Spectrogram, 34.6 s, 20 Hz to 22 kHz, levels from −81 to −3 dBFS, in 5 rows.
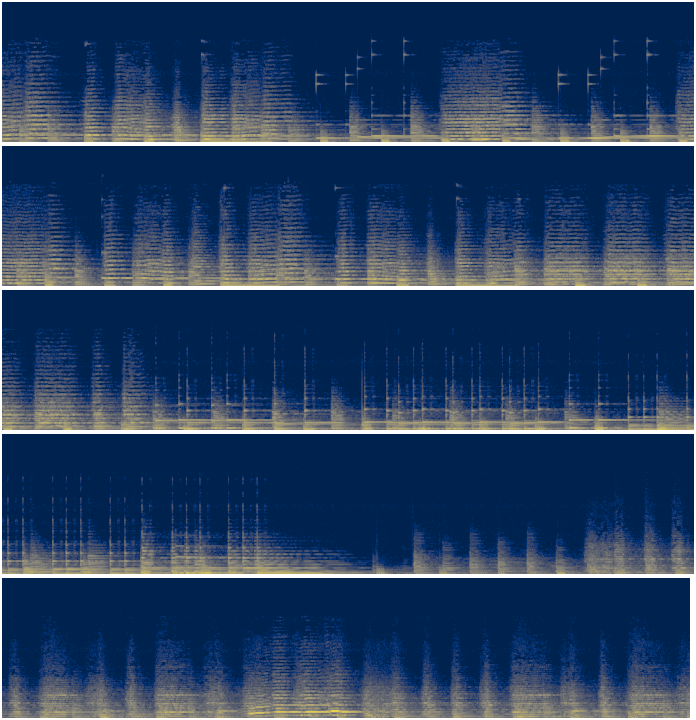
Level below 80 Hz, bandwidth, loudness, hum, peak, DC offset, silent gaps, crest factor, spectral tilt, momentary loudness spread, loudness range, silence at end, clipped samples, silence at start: -50 dBFS; 17 kHz; -24 LUFS; none; -4 dBFS; under 0.1%; none; 20 dB; -5 dB/octave; 10 LU; 8 LU; 0 s; under 0.1%; 0 s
